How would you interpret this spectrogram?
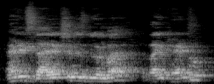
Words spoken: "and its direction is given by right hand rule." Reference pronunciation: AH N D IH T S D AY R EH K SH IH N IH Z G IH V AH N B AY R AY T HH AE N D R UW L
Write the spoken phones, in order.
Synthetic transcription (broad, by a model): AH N D IH T S D AY R EH K SH IH N IH Z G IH AH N B AY R AY T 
